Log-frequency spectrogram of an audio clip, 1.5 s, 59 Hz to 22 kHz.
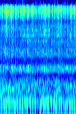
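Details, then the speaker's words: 1929 Buick, oil just changed with zinc added, spilled oil burning off: low, even idle with light, quick ticking keeping time with the engine; valve tick at idle. "You can hear the valves ticking. I guess let's let that oil burn off."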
